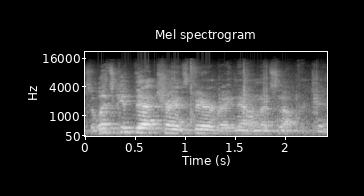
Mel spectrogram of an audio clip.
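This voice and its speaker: There is noticeable background noise and audible room echo. A man with a high voice speaks with ordinary pitch variation. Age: younger than 70. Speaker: political candidate. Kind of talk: candidate forum Q&A.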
